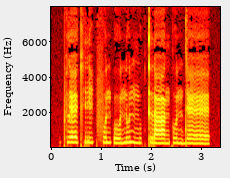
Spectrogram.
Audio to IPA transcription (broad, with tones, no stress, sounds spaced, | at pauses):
pʰ l ɛː˥˩ kʰ r i˦˥ ʔ f o˥˩ n ʔ oː˧ n u˥˩ n ŋ o˦˥ k̚ t r aː˧ ŋ k o˧ n d ɛː˧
